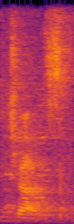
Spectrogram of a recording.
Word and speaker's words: Charles: Cuando yo estudié ingeniería, uno decía la ley de Charles, ¿sí? Charles, y lo pronunciaba como en francés.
